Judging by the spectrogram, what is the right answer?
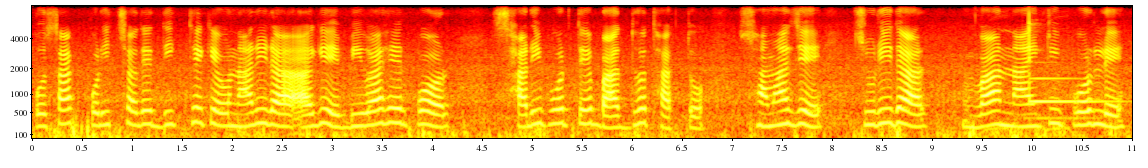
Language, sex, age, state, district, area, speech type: Bengali, female, 45-60, West Bengal, Jhargram, rural, spontaneous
